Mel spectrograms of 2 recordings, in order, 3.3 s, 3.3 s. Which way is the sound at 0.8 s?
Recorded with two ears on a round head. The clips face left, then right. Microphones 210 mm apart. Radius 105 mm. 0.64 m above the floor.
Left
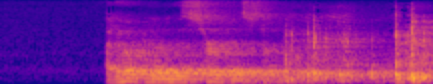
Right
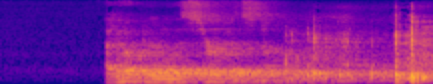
35° right (ahead or behind).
